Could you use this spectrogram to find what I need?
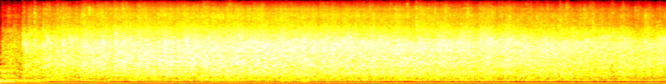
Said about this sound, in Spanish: ¿Cuántos lo creen? El Señor se merece un aplauso.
